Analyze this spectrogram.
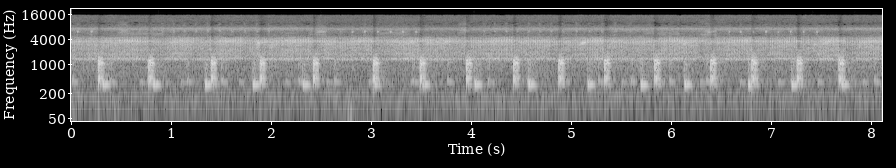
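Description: A frog calls with short, regular croaks about twice a second over a steady night-insect hum.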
